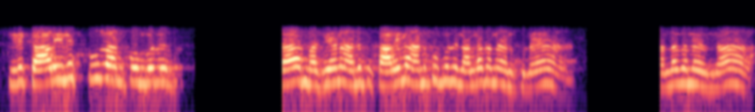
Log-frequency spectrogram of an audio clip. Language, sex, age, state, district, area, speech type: Tamil, female, 45-60, Tamil Nadu, Tiruchirappalli, rural, conversation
